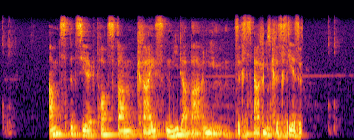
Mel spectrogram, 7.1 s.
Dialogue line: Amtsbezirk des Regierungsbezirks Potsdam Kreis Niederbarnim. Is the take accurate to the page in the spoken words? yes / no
no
